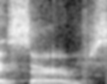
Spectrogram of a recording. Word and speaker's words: CERB: I don't love the ending of the CERB or the CERB or I'm going to go with the hard C because it's Canada and that's how we say it. We don't say Sanada.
